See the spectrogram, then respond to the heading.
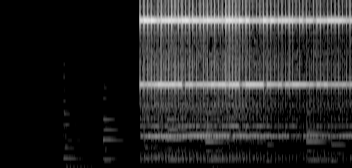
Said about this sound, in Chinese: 闹钟的声音将林少荣唤醒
